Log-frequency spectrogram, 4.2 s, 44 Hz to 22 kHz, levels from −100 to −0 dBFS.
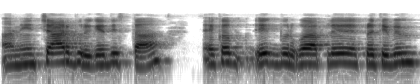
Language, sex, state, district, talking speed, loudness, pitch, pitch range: Konkani, female, Goa, North and South Goa, 140 wpm, -15 LUFS, 210 Hz, 195-220 Hz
